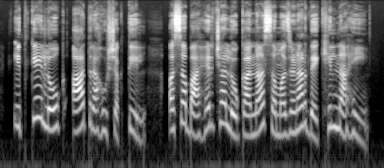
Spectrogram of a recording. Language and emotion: Marathi, neutral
